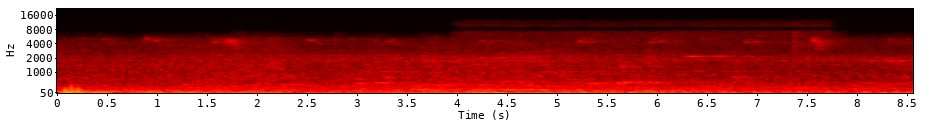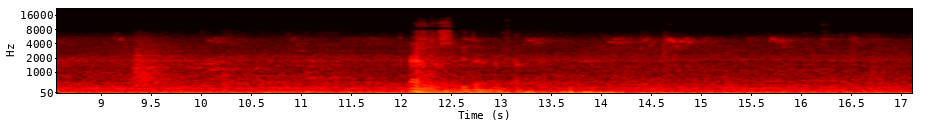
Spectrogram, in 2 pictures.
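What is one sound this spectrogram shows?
Birds chirp faintly high overhead.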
